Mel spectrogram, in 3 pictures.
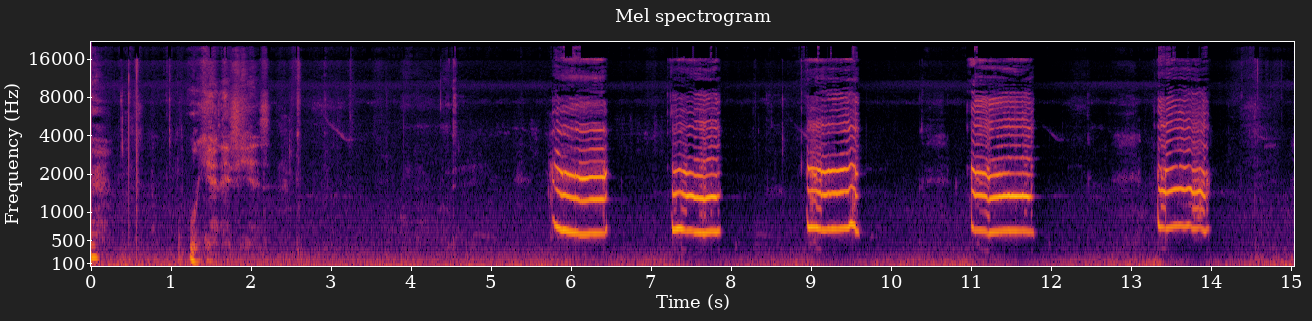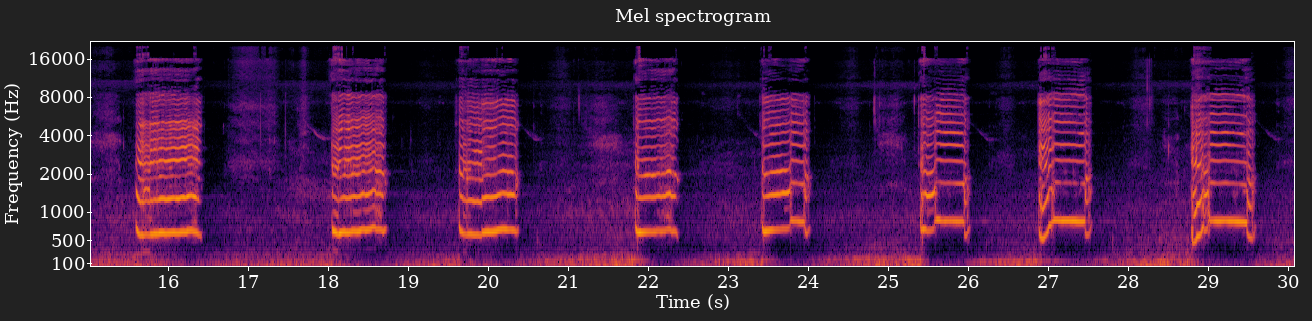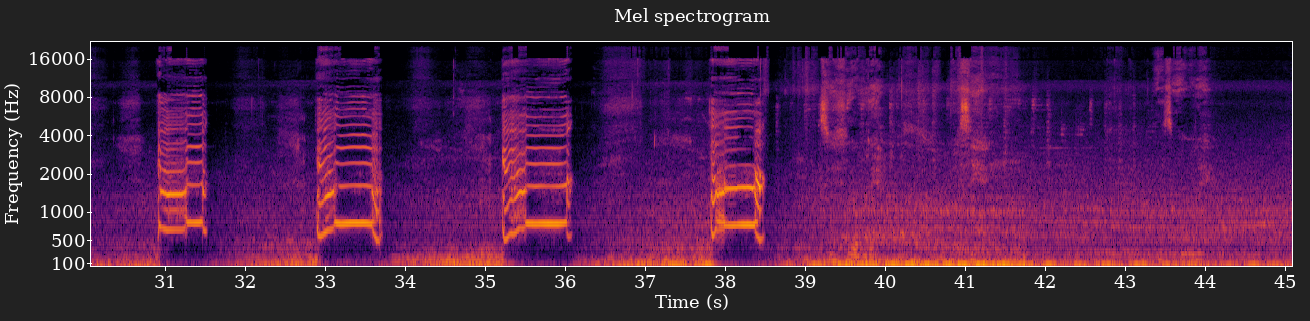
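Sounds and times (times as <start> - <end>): loud honking bird call: 5.7 - 6.6, 7.2 - 8.0, 8.9 - 9.6, 11.0 - 11.9, 13.3 - 14.0, 15.6 - 16.4, 18.0 - 18.8, 25.4 - 26.1, 26.9 - 27.6, 28.8 - 29.7, 30.9 - 31.6, 32.9 - 33.8, 35.2 - 36.8, 37.7 - 38.6.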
